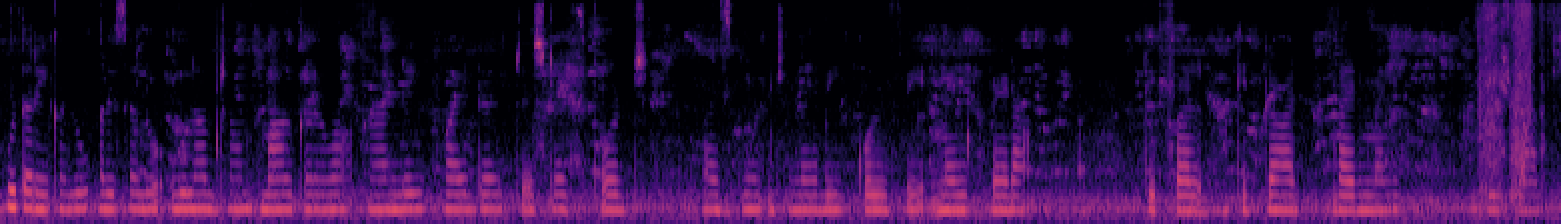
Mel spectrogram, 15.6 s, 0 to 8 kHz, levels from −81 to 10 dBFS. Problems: background sounds at intervals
